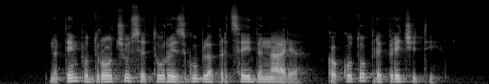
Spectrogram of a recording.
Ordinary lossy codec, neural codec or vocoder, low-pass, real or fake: none; vocoder, 48 kHz, 128 mel bands, Vocos; 19.8 kHz; fake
